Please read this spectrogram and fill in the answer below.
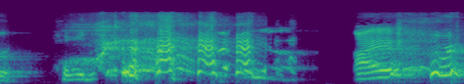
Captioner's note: laughs loudly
